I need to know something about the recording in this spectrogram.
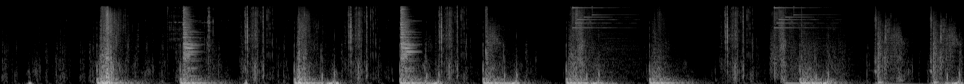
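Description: Shotgun blasts boom again and again.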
